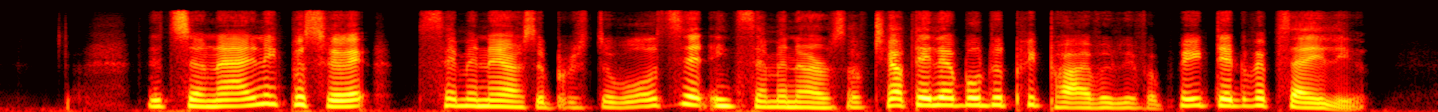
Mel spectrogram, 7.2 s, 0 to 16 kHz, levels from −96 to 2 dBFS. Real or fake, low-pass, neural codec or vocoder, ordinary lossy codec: fake; 10.8 kHz; codec, 16 kHz in and 24 kHz out, 0.4 kbps, LongCat-Audio-Codec, four codebook decoder; none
